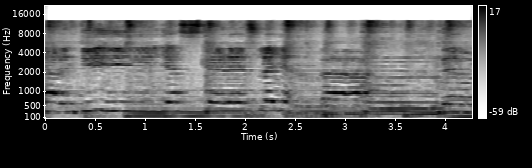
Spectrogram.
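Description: A singer performing a pop song over a backing track with a steady beat and held bass notes.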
